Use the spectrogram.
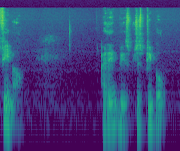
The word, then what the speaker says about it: FMEA: And oftentimes we'll look at something called a failure mode and effects analysis, which even though it's FMEA, it's pronounced FEMA.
